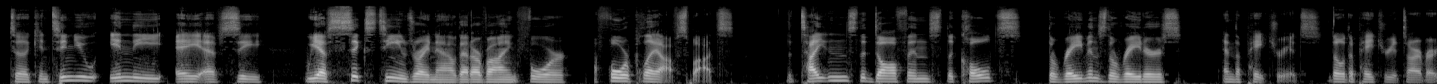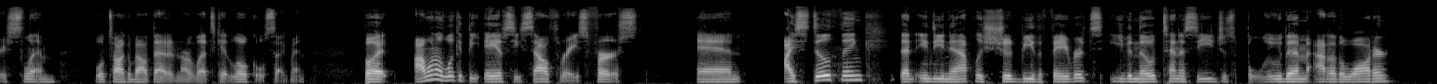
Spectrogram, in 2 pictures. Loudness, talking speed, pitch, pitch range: -24 LUFS, 165 wpm, 130 Hz, 120-140 Hz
